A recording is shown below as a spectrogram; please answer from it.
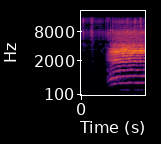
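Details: A large breeding ram, about 90 kg and said to be the biggest sheep in its village, gives one steady, nasal, harmonic bleat starting after half a second of quiet and holding to the end.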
